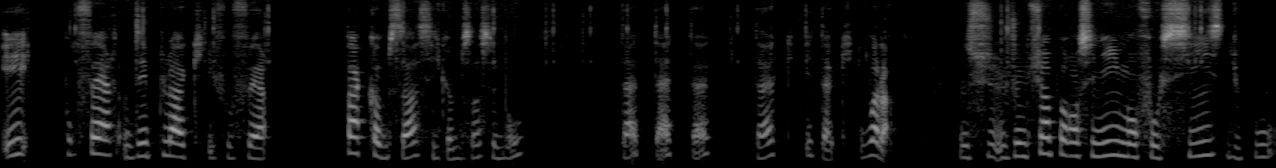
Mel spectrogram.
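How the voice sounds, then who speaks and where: A woman with a high-pitched voice narrates her game as she plays. She talks casually, mocks herself and fills pauses with quick asides. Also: darkish tone, slightly rough. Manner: chatty, self-mocking, lots of "voilà" fillers. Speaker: let's play host. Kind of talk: casual gaming commentary.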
